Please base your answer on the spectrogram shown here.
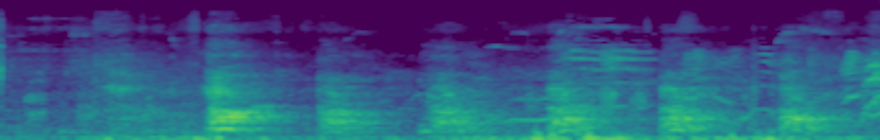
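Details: During the mating of Rottweilers Loki and Siro, strained whimpering yelps rise and fall in uneven bursts, about one every second, over a low rumbling background.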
